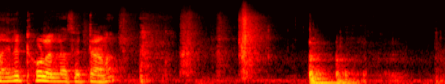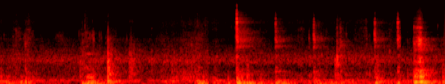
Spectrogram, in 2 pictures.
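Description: Metal brackets clank and click as they are handled and fitted.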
